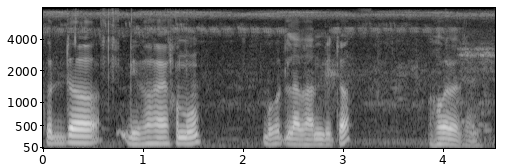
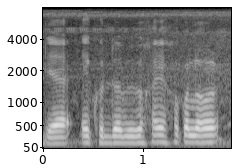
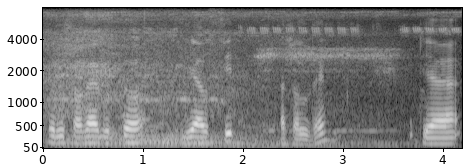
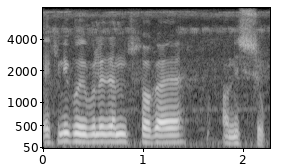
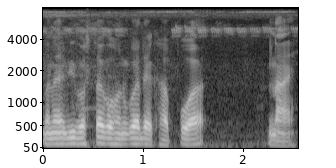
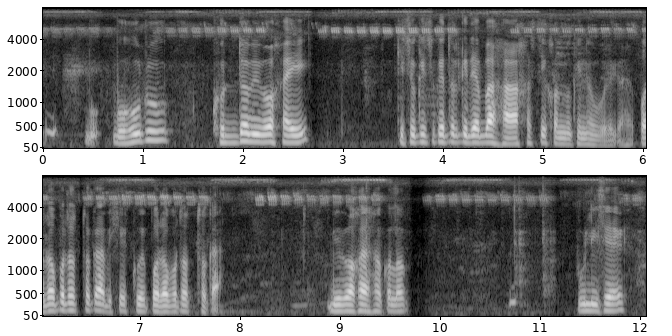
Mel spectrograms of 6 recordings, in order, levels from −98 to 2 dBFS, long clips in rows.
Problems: background sounds at intervals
